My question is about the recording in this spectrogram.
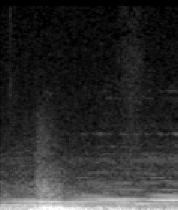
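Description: Soft background music holding a steady, sustained chord-like tone, over a low rumble.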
